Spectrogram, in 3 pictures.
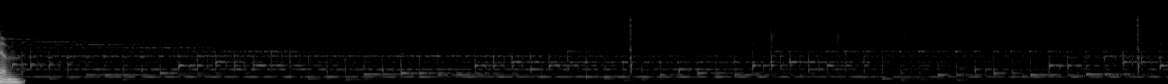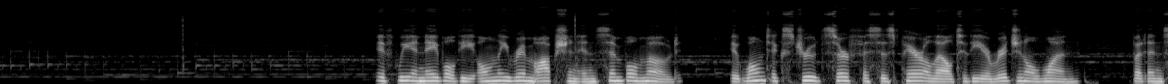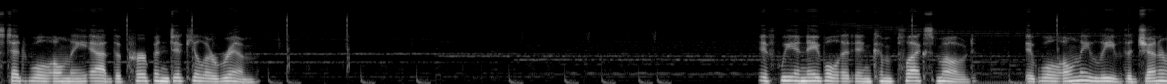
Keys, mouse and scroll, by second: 0.6 middle click, 1.8 scroll down 4, 2.0 middle click, 3.5-4.3 scroll up 2, 3.7 middle click, 4.8 middle click, 6.3 click, 10.3-11.2 scroll down 4, 10.6-11.2 scroll up 1, 11.4 click, 12.3 scroll up 1, 12.5 middle click, 13.5 click, 14.1 middle click, 17.5 click, 18.6 middle click, 20.2-20.6 scroll down 4, 20.6-21.4 scroll up 4, 21.4 scroll down 1, 21.8 middle click, 24.7 click, 25.3 click, 26.2 click, 26.9 click, 27.9 middle click, 32.5 click, 34.9 middle click.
